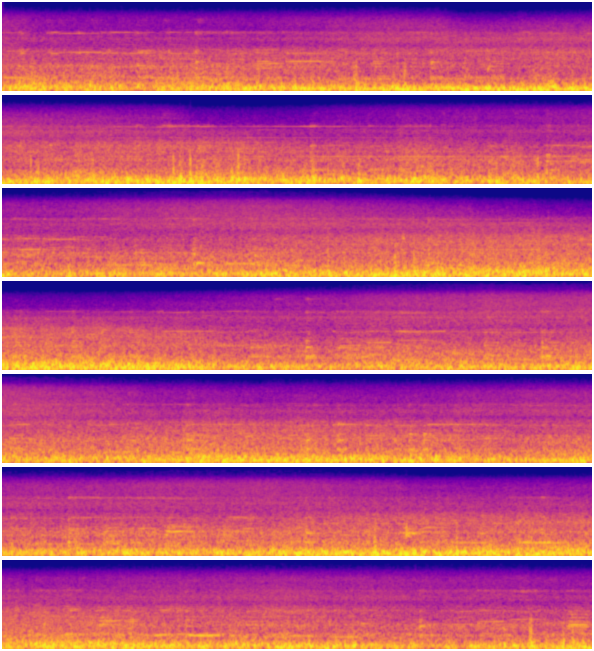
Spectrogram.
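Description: Wind rushing over the microphone of a camera carried by a paraglider in flight: a loud, steady rumble that swells and eases a little from moment to moment.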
